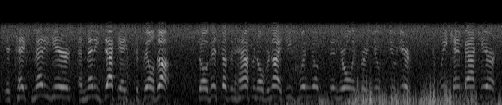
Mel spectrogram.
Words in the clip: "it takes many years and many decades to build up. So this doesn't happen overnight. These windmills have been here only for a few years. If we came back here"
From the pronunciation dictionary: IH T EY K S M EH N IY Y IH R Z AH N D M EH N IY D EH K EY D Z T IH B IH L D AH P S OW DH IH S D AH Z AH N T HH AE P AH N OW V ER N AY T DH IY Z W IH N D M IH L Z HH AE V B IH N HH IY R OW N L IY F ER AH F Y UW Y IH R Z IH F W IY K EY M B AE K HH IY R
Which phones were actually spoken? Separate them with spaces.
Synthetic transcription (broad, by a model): IH T EY K S M EH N IY Y IH R Z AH N M EH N IY D EH K EY D Z T IH B IH L D AH P S OW DH IH S D AH Z AH N T HH AE P AH N OW V ER N AY T DH IY Z W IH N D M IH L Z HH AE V B IH N HH IY R OW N L IY F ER AH F Y UW Y IH R Z IH F W IY K EY M B AE K HH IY R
